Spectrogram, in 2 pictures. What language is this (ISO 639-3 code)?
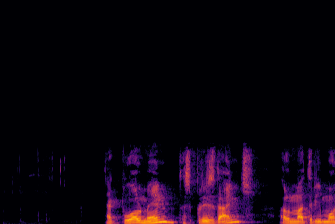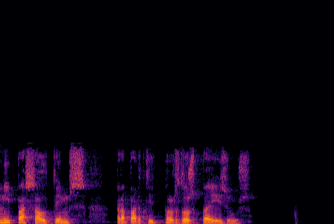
cat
